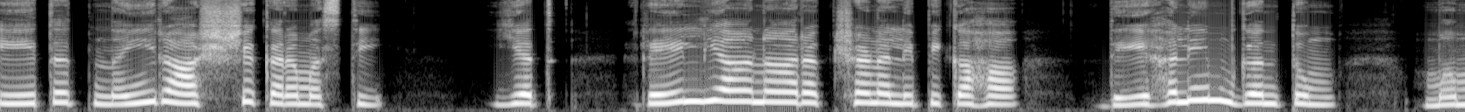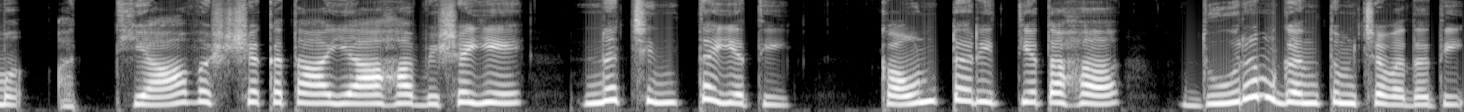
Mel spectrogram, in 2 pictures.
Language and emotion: Sanskrit, sad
